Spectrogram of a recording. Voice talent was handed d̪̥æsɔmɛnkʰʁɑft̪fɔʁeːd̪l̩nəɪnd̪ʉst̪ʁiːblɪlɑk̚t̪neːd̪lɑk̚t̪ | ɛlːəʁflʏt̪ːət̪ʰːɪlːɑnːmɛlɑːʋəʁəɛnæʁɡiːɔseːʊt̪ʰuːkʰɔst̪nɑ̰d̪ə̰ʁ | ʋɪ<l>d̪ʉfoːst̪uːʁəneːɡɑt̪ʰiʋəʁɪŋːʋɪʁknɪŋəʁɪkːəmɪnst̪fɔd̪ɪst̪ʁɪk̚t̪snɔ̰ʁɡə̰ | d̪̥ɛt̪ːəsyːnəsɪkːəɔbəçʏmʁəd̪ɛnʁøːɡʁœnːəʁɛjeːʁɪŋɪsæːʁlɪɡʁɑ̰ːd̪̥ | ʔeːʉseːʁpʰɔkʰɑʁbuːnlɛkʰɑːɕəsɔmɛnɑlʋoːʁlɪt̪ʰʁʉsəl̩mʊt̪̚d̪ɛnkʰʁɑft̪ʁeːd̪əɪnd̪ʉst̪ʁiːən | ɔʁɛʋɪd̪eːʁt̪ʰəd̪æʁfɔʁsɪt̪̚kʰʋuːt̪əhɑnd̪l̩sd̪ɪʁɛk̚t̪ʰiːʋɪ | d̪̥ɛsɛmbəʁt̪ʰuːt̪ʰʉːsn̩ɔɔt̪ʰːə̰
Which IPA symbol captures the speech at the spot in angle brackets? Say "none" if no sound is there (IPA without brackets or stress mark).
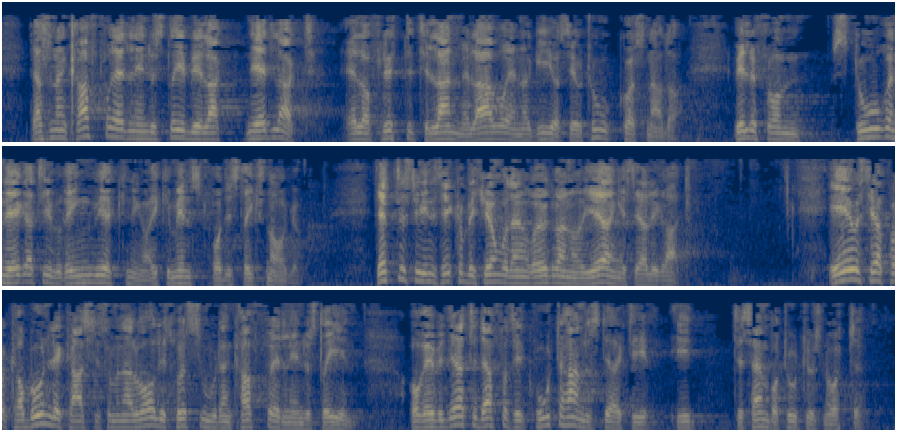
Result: l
